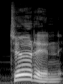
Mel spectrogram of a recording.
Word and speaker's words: Túrin: Túrin is pronounced as though it were written T-O-O, and not pronounced as the Italian city of Turin.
